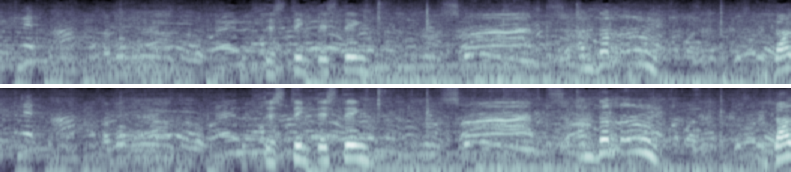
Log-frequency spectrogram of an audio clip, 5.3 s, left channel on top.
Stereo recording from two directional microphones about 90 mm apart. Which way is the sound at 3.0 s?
35° right (ahead or behind).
